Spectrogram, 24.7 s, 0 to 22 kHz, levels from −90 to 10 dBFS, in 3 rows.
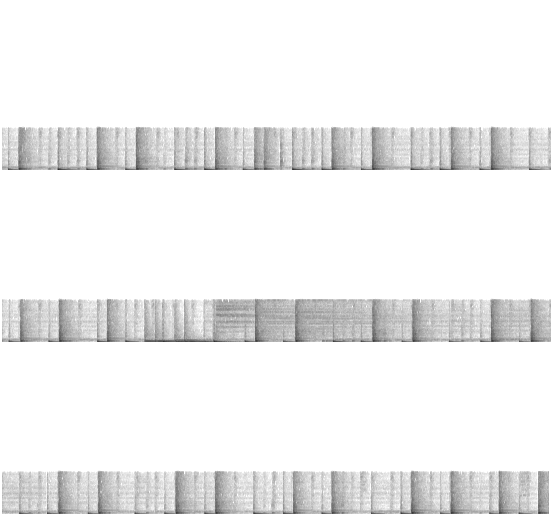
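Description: From start to finish the music has likely been through MP2 compression at a very low bitrate, the sort of damage that points to something near 32 kbps. With so few bits, the Layer II encoder shuts off its upper sub-bands entirely, leaving nothing above 5.6 kHz, and quantises the remaining bands coarsely. The damage is heavy: the music sounds dull, with a gurgling, granular distortion as bands flicker in and out.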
